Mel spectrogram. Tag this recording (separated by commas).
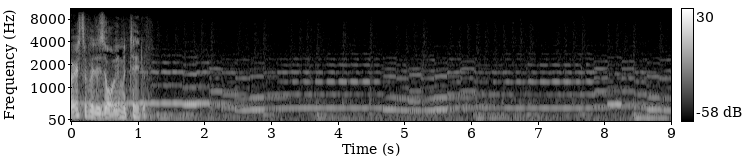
Music, Speech, Musical instrument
